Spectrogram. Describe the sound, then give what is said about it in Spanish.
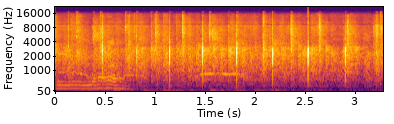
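An audience applauds loudly as a performer is introduced on stage at a live show, in a dense, steady wash of clapping, with sharper claps cutting through at a regular rhythm. A voice is briefly heard at the very start. “Fuerte aplauso”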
